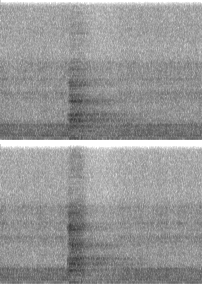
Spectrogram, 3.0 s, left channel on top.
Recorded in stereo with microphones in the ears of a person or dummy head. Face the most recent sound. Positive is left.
turn(degrees=-40)  # may be behind; listen again after turning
